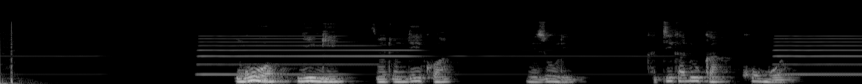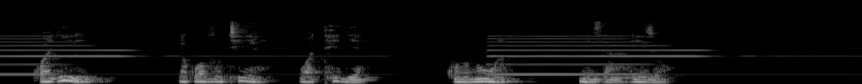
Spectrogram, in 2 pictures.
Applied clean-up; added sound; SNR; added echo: classical method log-MMSE.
